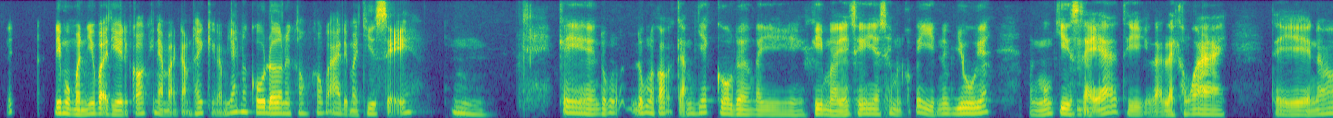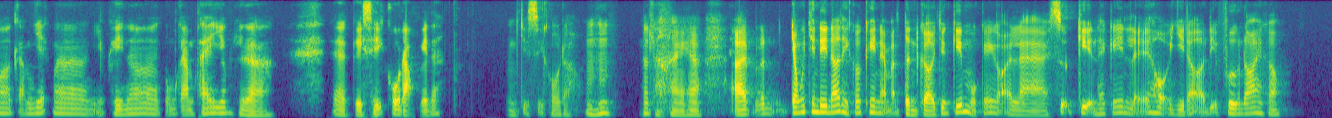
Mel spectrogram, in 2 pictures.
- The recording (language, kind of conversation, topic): Vietnamese, podcast, Chuyến đi nào đã khiến bạn thay đổi cách nhìn về cuộc sống?
- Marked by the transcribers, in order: other noise; tapping; static; other background noise; laughing while speaking: "hay"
